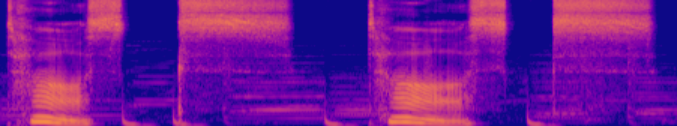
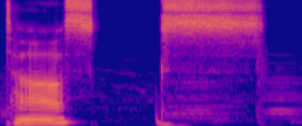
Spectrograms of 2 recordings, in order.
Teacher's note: Frenamos atrás con la K. Tasks. Y soltamos con la S.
